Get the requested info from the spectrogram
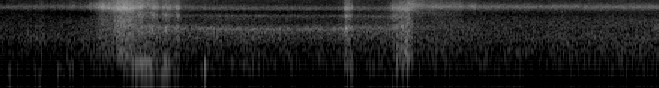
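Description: Close rustling with a few sharp clicks, the loudest two about half a second apart near the middle, over a steady background hiss.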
